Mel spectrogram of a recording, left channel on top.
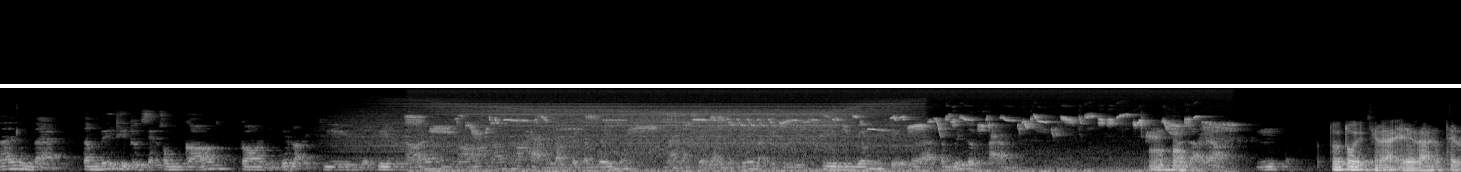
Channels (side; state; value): left; silent; digital silence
